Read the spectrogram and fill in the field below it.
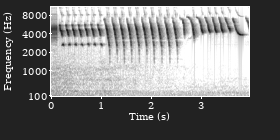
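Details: Belgian canary training song: a quick repeated chirping trill with a lower companion note, then a long series of loud downward-slurred whistled notes, about five per second, rising in pitch and ending in sweeping slurs.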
